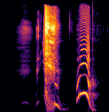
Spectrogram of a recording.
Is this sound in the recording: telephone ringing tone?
no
